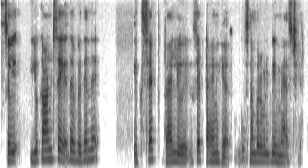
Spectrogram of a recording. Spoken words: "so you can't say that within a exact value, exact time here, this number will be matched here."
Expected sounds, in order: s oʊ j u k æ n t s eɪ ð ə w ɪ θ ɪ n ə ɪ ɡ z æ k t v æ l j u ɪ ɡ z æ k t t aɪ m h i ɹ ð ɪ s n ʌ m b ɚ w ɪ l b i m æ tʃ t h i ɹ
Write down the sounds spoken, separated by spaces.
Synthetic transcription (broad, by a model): s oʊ j u k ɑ n t s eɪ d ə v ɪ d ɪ n ə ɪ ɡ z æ k t v æ l j u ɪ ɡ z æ k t t aɪ m h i ɹ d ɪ s n ʌ m b ɚ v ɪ l b i m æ s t h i ɹ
